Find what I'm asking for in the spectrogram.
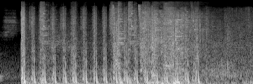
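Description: Sustained automatic gunfire from R-301 and Flatline rifles in Apex Legends, a rapid rhythmic burst of closely spaced loud shots running continuously for about two seconds after a brief quiet start, with no talk.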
